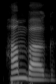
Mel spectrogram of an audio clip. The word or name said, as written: humbug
